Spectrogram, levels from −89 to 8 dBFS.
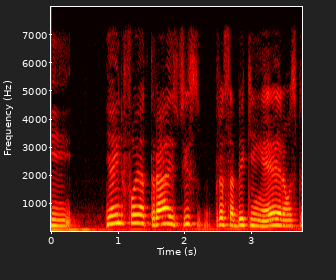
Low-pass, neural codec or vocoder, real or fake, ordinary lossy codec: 7.2 kHz; none; real; none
